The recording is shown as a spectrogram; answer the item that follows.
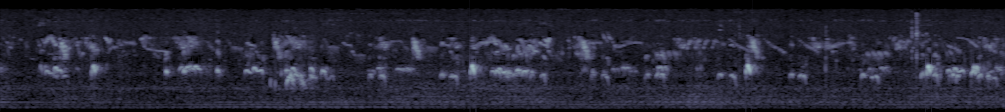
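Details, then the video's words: Breeding colony of European bee-eaters in the Eifel region of Germany: a steady chorus of throaty, trilled contact calls from many birds, overlapping and irregular, with thin higher notes scattered above. "European bee-eater. Germanys most exotic birds: Bienenfresser Kolonie in der Eifel."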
